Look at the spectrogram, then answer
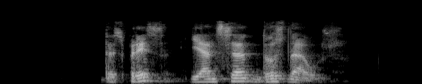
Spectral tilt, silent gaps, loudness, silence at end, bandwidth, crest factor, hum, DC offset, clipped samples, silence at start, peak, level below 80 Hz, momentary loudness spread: -3.5 dB/octave; none; -21 LUFS; 0.85 s; 8.4 kHz; 22 dB; none; under 0.1%; under 0.1%; 1.05 s; -4 dBFS; -66 dBFS; 16 LU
